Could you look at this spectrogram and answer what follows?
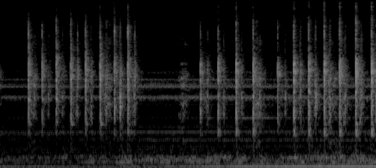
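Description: A computer keyboard key tapped rapidly over and over, in two runs with a short pause about two seconds in, to break into the BIOS setup as the PC boots. Under it is a faint steady whine from the Shuttle XPC's power-supply fan, which is dead noisy.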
